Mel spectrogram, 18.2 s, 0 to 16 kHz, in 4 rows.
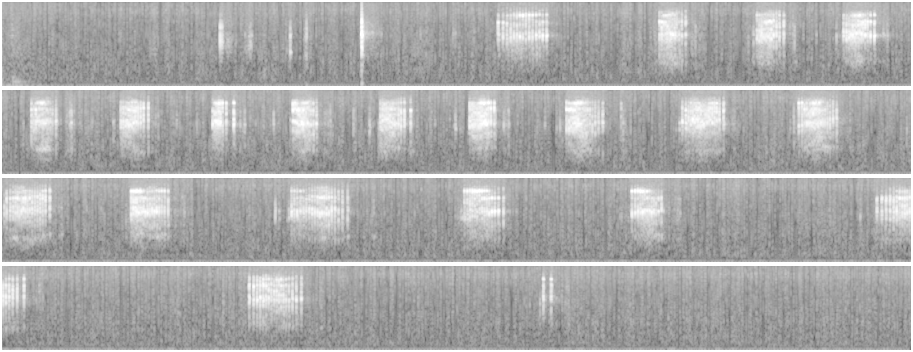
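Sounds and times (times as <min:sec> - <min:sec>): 
ratchet clicking: 0:00.0 - 0:00.2, 0:01.1 - 0:12.5, 0:13.4 - 0:13.8, 0:14.8 - 0:15.2.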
